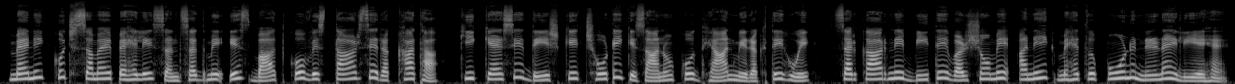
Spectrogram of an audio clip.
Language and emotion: Hindi, neutral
